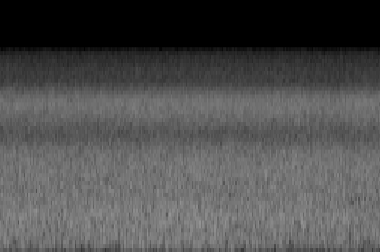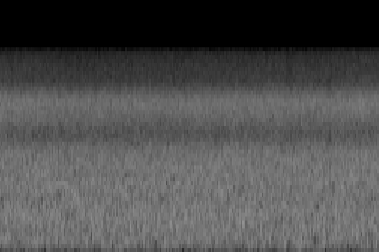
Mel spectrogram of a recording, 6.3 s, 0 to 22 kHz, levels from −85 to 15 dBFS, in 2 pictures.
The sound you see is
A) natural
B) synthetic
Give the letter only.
A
